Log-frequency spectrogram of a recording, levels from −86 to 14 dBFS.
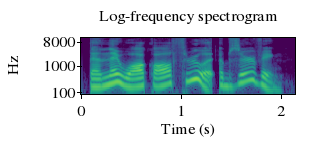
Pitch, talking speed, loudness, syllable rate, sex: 205 Hz, 195 wpm, -16 LUFS, 4.9 syllables/s, female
